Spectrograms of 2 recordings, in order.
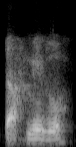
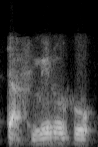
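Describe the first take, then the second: First: The word ends on a consonant, no final vowel. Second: The word ends with a 'u' vowel sound. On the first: The reader stops at this point. "I pause on a sukun" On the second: The reader carries on without stopping. "if I continue it, then I do the u on there"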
